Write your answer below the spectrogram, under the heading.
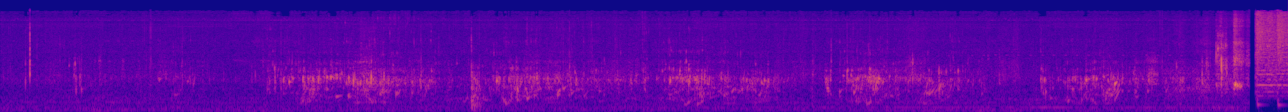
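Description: Kayak paddle strokes, the blades dipping and splashing with water dripping off them, starting a couple of seconds in, with a single knock near the middle. Electronic music cuts in right at the end.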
